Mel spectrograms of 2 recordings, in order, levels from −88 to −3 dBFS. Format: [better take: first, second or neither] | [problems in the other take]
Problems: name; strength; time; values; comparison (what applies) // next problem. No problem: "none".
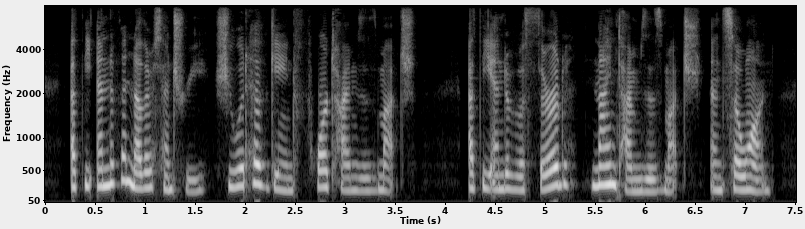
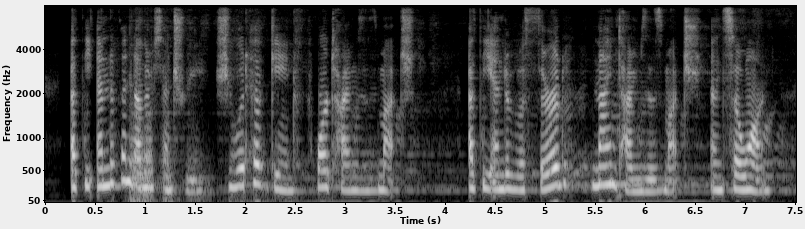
first | noise reduction (neural separator model SepFormer DNS4)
